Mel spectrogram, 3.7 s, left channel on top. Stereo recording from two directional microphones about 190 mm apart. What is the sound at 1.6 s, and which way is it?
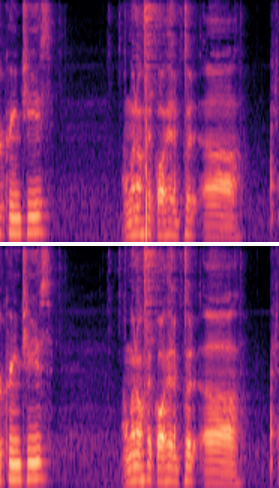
Speech, 25° right (ahead or behind).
